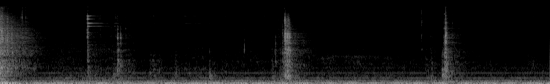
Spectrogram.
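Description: A plastic case knocks and clatters against metal parts.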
